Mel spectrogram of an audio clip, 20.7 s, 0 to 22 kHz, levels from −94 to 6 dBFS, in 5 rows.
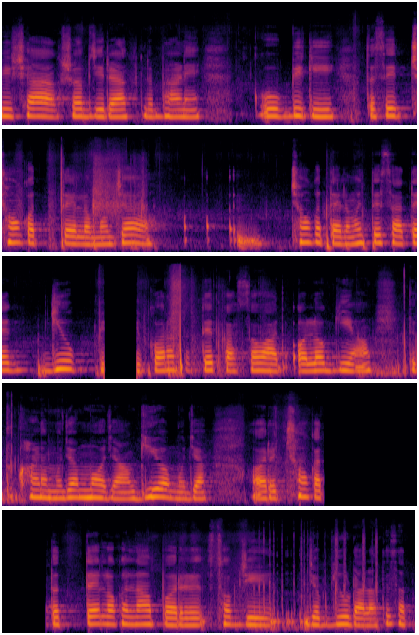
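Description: The player twice ran out of downloaded audio and halted until more arrived, a rebuffering stall: the speech drops to silence at 9.33 to 9.66 s (0.33 s added) and 15.67 to 17.05 s (1.38 s added), then resumes exactly where it stopped, nothing lost.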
